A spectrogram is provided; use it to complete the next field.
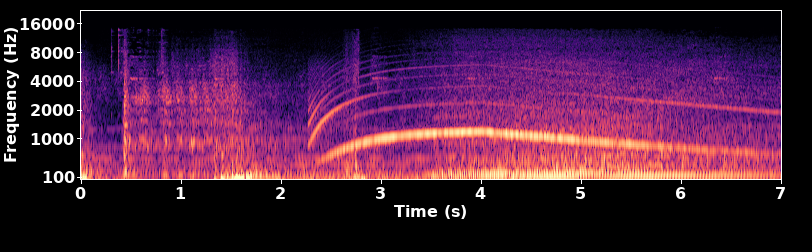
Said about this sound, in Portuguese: Chama a ambulância. Chama a ambulância. A ambulância vem para levar ela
